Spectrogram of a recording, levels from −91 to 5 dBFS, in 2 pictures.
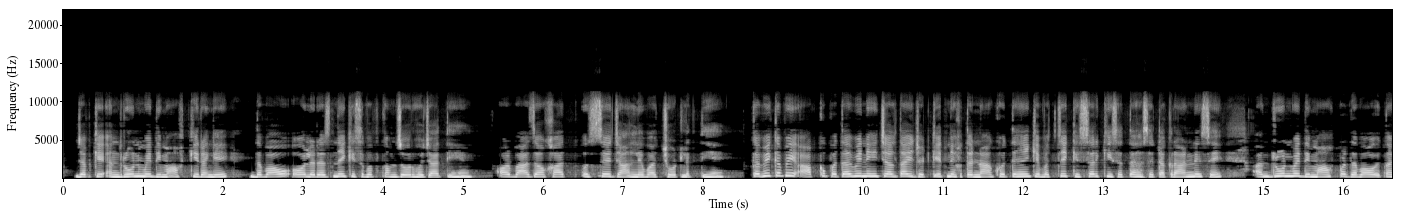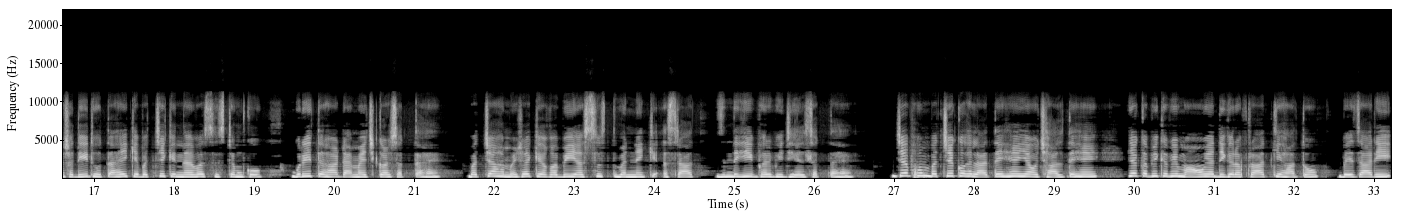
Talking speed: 185 wpm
